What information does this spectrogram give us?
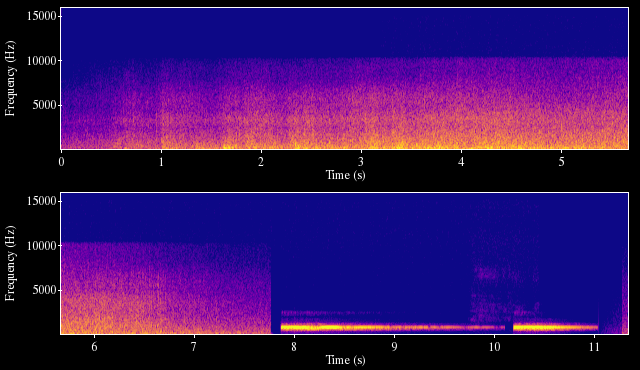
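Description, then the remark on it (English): A submarine dives beneath the gentle waves of Lake Michigan: a churning rush of water and surf swells for several seconds, then cuts off, followed by two loud, ringing sonar pings spaced a couple of seconds apart. “And before our stunned heroes could act, the submarine disappeared beneath the gentle waves of Lake Michigan, which is a completely scientifically accurate thing to have happen.”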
